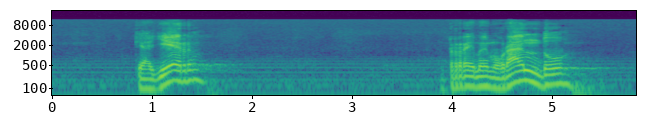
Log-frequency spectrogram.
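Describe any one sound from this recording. A man speaks firmly into a microphone, in short bursts with pauses.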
